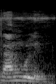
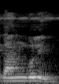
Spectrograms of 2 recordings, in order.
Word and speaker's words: গাঙ্গুলি: এরপর রয়েছে গাঙ্গুলি, ই কিন্তু আমরা দীর্ঘই বলে ফেলি, তো এর জন্য বলি গাঙ্গুলি, তো গাঙ্গুলি নয়। তো এই দুটি আমরা এখানে দিলাম, দুটি চেয়েছে উদাহরণ।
